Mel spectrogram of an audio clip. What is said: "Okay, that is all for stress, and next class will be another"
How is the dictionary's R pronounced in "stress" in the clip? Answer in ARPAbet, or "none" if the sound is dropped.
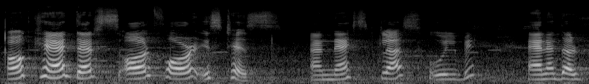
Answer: none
